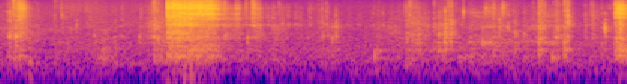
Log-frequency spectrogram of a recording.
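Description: M&M's candies dropping and clicking into a stainless steel pot as the plastic packets rustle, with one louder half-second burst of rattling and crinkling about a second and a half in.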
